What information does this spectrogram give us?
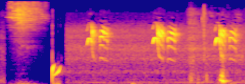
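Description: Brown-headed Nuthatch giving three squeaky, nasal double notes about a second apart, like a squeezed rubber duck, after a short thump at the start.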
